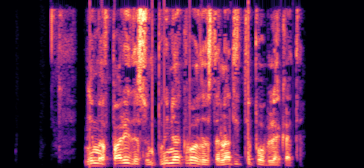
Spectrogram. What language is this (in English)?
Macedonian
